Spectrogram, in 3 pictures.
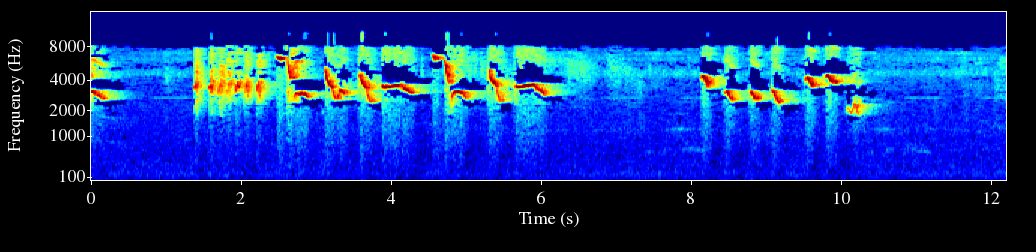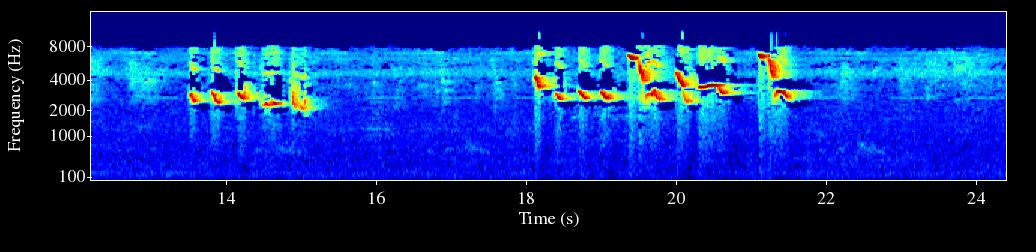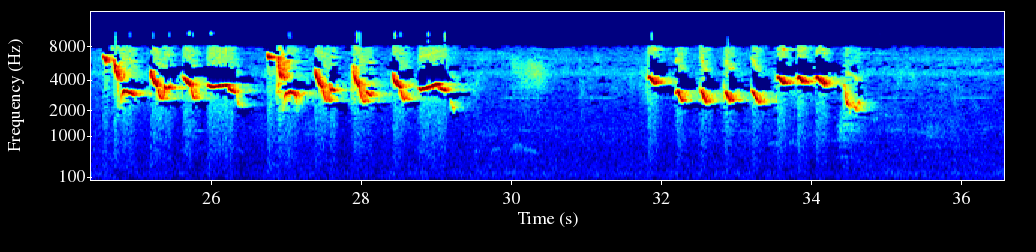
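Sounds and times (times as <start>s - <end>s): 
Oriental magpie-robin whistled song: 0.0s - 0.6s, 1.3s - 6.7s, 8.1s - 10.6s, 12.7s - 15.4s, 18.0s - 21.9s, 23.7s - 35.0s.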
